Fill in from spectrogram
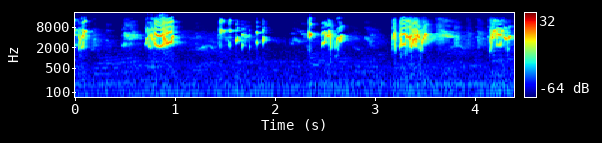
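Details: Lovebirds chirping busily: dense, scratchy, high bursts and squeaks following each other with only brief gaps.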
